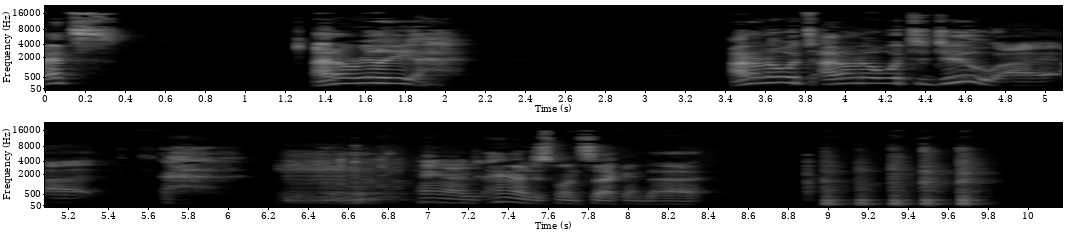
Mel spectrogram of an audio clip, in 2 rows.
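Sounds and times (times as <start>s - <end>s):
speech: 0.0s - 0.4s, 1.3s - 2.1s, 3.4s - 9.0s
firm knocks on a wooden front door: 8.9s - 9.9s.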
